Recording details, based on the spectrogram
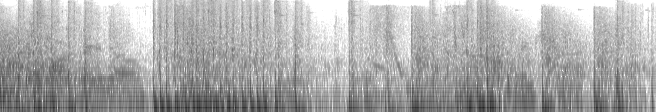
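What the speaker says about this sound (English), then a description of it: "Getting shot." Dense, loud bursts of gunfire in a video game, rapid volleys packed together with brief gaps between them.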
